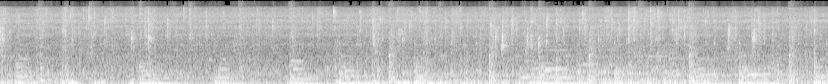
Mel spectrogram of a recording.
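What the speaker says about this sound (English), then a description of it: "with my scrub brush, I'm going to scrub away any extra dark spots" Scrub brush scrubbing an abalone shell under running tap water, with rhythmic bristle scrapes over a steady flow of water into a sink, close and continuous, no talk.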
